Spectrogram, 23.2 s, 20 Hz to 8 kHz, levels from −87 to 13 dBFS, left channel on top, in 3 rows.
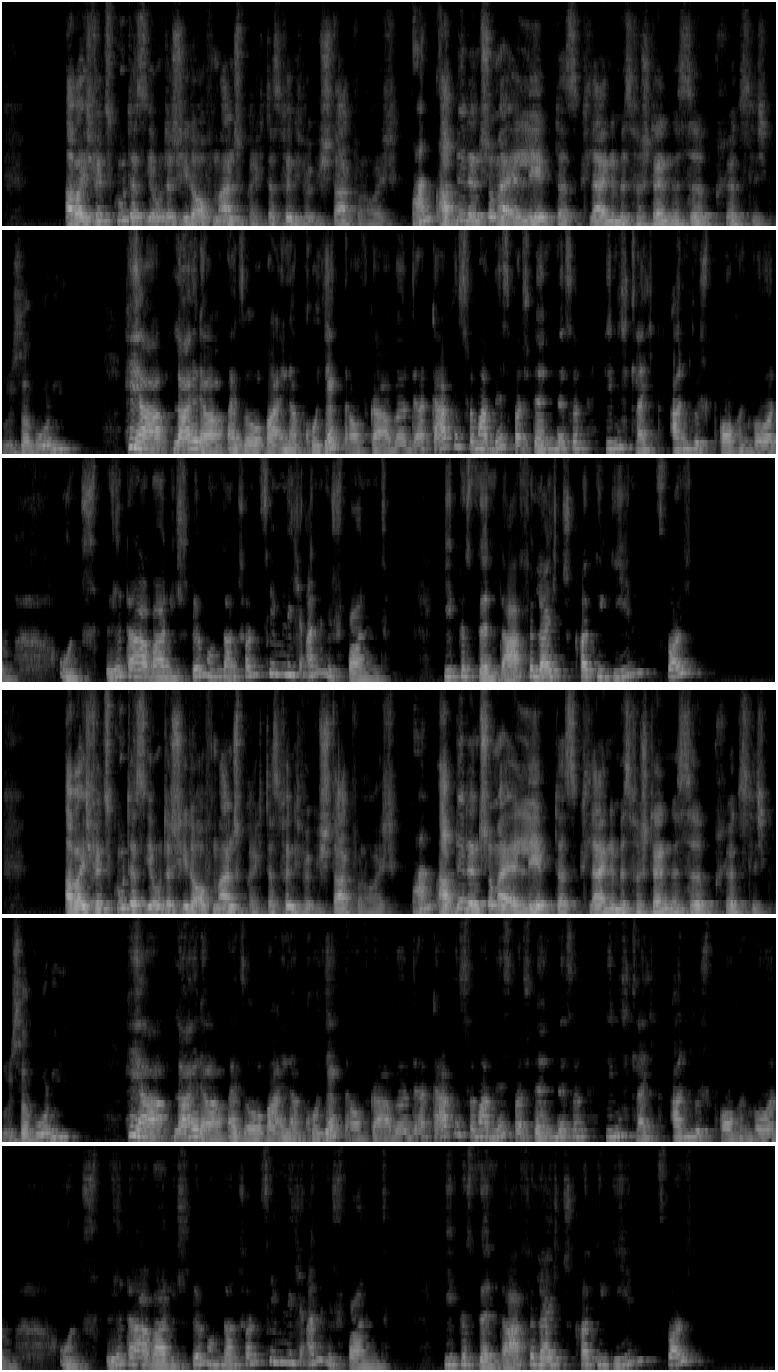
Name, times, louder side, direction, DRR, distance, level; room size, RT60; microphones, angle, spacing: voice 1, 0.6-3.9 4.4-8.4, right 2 dB, 60° right, 3 dB, 0.6 m, -33 dB
voice 2, 4.1-4.5 9.0-19.2 19.9-22.4, left 3 dB, 75° left, 7 dB, 0.4 m, -35 dB
2.6 x 2.4 x 2.2 m, 0.33 s
head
